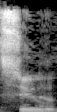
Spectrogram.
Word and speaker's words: Hsu: brian hassou okay hsu i don't know how you pronounce that sue i think the age is silent okay sue i'm just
